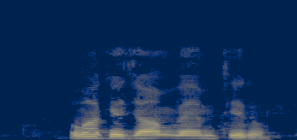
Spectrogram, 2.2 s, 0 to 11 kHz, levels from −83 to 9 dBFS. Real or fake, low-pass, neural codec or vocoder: real; 7.2 kHz; none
